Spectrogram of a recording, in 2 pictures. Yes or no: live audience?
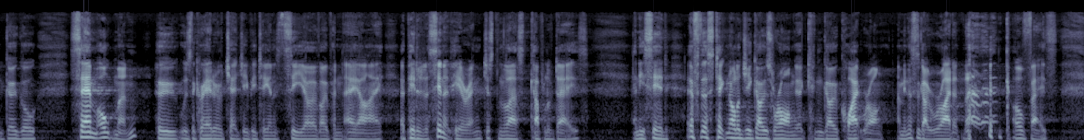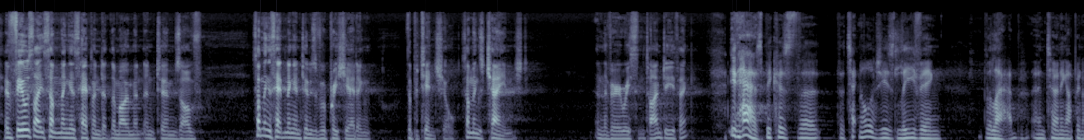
yes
